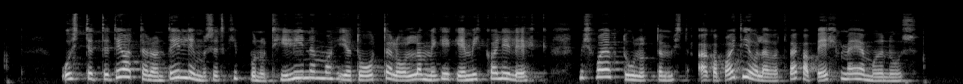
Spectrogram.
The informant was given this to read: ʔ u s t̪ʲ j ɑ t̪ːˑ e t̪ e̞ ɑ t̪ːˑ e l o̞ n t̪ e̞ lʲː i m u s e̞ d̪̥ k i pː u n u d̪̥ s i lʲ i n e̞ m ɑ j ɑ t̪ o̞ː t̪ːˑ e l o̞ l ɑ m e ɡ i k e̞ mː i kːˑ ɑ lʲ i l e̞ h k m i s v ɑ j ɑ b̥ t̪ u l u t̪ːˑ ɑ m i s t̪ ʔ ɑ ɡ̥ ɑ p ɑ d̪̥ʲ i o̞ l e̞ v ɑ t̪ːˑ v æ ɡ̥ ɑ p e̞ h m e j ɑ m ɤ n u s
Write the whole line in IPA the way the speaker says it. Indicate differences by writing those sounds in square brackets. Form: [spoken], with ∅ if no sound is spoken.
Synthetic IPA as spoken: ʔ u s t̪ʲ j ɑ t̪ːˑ e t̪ e̞ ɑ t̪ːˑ e l o̞ n t̪ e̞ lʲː i m u s e̞ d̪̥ k i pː u n u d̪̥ [h] i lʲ i n e̞ m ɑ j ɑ t̪ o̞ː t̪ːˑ e l o̞ [lː] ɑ m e ɡ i k e̞ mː i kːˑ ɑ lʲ i l e̞ h k m i s v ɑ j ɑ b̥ t̪ u l u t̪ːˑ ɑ m i s t̪ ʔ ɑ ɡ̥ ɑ p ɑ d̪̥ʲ i o̞ l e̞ v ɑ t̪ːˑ v æ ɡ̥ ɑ p e̞ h m e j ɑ m ɤ n u s

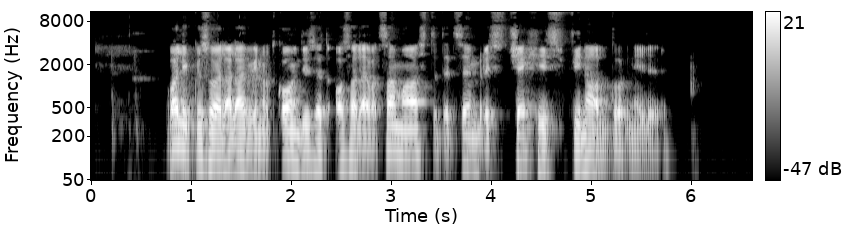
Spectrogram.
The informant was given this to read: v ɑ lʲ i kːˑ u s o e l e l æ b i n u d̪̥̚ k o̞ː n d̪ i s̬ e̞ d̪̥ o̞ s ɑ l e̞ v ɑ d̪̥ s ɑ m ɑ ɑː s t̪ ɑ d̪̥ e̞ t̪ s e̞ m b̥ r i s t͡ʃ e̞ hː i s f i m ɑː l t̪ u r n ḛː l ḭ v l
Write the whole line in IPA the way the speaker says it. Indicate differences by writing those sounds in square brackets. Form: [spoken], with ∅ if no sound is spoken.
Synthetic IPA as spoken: v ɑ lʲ i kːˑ u s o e l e l æ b i n u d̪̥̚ k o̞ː n d̪ i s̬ e̞ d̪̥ o̞ s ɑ l e̞ v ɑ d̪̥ s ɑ m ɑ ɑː s t̪ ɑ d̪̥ e̞ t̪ s e̞ m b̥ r i s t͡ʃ e̞ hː i s f i [n] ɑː l t̪ u r n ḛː l ḭ [∅] l

